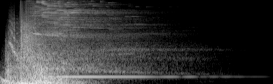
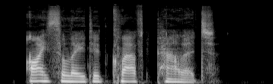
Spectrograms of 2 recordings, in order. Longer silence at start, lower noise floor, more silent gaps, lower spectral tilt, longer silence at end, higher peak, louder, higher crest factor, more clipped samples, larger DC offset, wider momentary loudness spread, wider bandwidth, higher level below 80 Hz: second, 0 s vs 0.25 s; second, -58 dBFS vs -71 dBFS; neither; about the same, -5 dB/octave vs -5.5 dB/octave; first, 1.2 s vs 0.6 s; about the same, 0 dBFS vs 0 dBFS; first, -13 LUFS vs -16 LUFS; about the same, 14 dB vs 16 dB; neither; neither; first, 21 LU vs 8 LU; first, over 20 kHz vs 16.5 kHz; first, -20 dBFS vs -48 dBFS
